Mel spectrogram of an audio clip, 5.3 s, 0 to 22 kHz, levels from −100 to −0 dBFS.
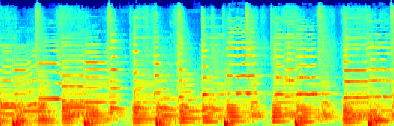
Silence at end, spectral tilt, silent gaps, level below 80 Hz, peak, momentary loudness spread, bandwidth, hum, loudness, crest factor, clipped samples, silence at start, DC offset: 0 s; -5.5 dB/octave; none; -24 dBFS; -2 dBFS; 4 LU; over 20 kHz; none; -17 LUFS; 14 dB; under 0.1%; 0 s; under 0.1%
